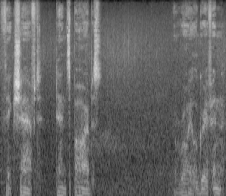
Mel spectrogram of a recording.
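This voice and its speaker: Very deep, flat monster hunter. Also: male voice, very slow, background noise, heavily acted. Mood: grim, observing. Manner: deadpan, terse, clipped sentences. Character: gruff, world-weary, terse monster hunter, a long-lived man. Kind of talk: video game voice acting.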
